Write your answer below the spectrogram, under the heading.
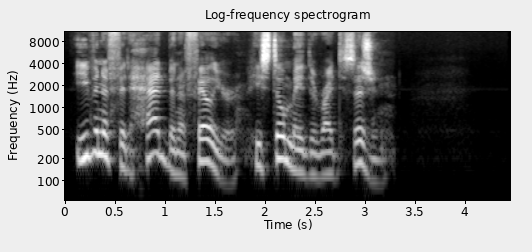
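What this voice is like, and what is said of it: Usual voice. Nothing is said of it.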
